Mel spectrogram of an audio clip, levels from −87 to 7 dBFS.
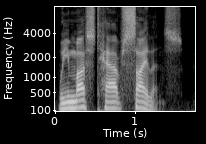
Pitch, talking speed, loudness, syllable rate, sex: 125 Hz, 135 wpm, -15 LUFS, 3.9 syllables/s, male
